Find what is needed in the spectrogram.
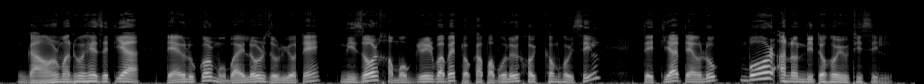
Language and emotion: Assamese, happy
